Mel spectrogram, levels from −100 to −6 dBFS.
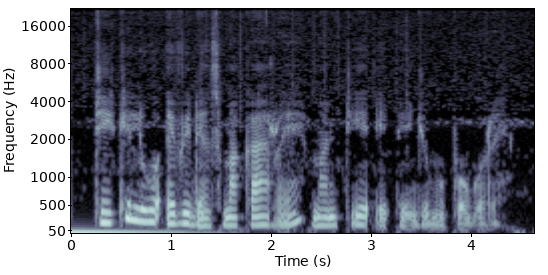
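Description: From start to finish, the speech carries overdone noise removal: a noise reduction stage was pushed far too hard on a noisy source, so any frequency band sitting close to its noise estimate gets pulled down steeply or shut off, and the softer parts of the speech are cut along with the noise. The pauses collapse into near silence dotted with twinkling, chirpy specks.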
